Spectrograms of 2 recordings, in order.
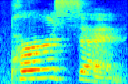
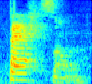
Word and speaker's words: person: Alguns exemplos: dancer, mother, better, person. Eu vejo muitos alunos meus falando person. E tem 2 pronunciações erradas aí, tanto o R quanto o ER. Person, ok?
